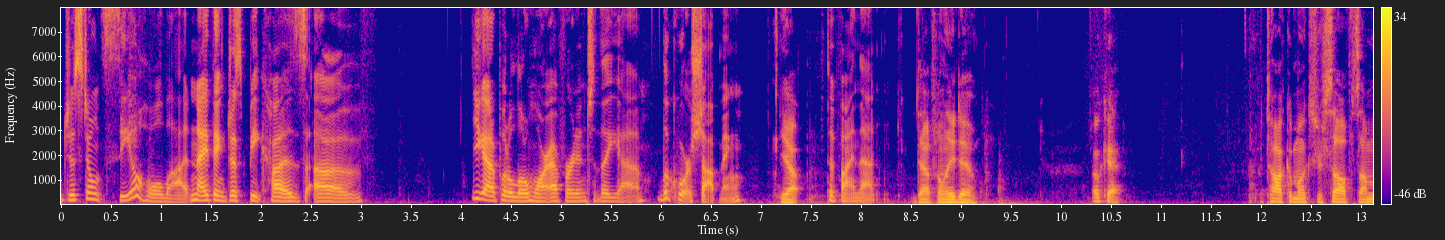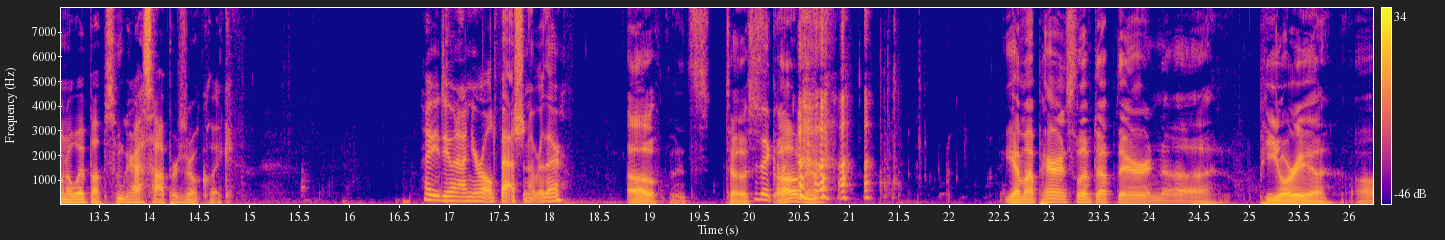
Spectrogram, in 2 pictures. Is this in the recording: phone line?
no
